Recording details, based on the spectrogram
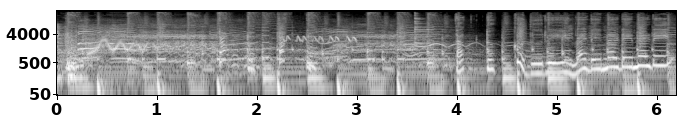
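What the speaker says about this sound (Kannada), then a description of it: "ಕೆಣಿಯುವ ಕುದುರೆ ನಡೆ ನಡೆ ನಡೆ" A horse neighs over the bouncy music of a Kannada children's rhyme about a horse, its whinny rising briefly above the busy singing and instruments.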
